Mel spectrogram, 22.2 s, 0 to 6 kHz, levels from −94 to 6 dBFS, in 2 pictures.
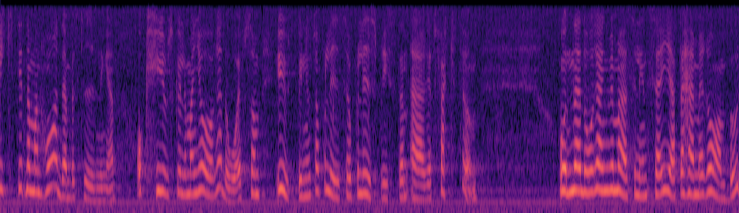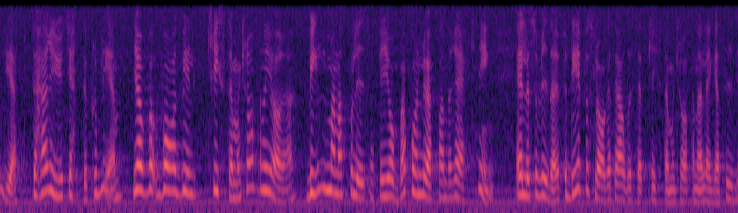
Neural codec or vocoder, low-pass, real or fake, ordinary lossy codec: none; 5.4 kHz; real; none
